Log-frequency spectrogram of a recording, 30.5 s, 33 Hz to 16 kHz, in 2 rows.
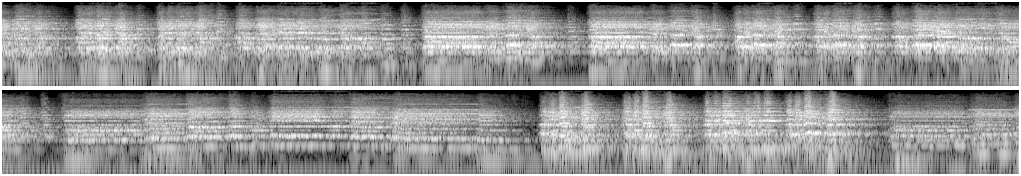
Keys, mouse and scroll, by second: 0.7-3.0 middle drag, 3.0-3.7 typing, 14.4 click, 15.3 middle click, 15.4-23.0 middle drag, 23.0 click, 24.6-30.5 middle drag.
